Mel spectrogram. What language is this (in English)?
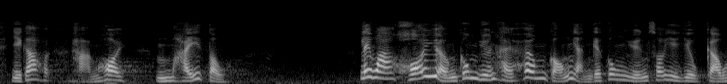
Cantonese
